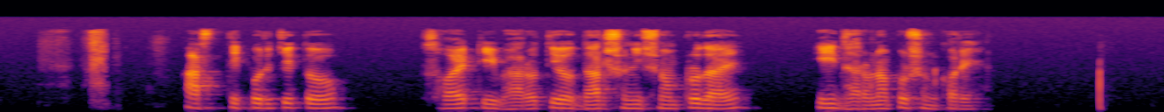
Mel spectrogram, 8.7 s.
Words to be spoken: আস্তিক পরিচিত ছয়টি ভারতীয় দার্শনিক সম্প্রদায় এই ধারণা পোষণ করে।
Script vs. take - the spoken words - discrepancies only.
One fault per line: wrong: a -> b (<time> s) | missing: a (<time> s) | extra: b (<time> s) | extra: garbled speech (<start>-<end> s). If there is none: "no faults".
no faults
